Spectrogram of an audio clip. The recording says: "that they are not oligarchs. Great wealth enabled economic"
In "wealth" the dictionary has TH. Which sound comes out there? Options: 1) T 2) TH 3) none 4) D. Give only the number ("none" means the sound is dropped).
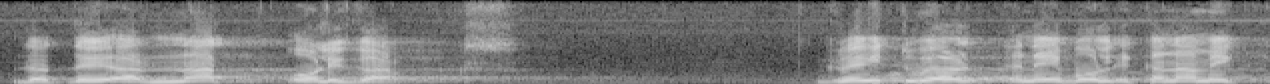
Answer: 1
